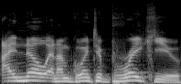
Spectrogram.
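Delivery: angry, mad, threatening tone. Retelling a friend's threat during a game: imitating someone mad. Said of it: "He was so mad".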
